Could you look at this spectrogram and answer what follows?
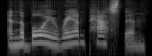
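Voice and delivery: plain reading voice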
